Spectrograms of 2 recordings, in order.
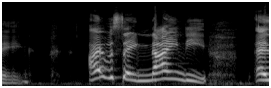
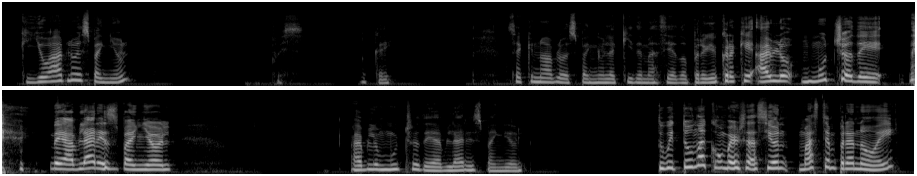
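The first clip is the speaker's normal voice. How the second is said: Spanish spoken with a Canadian English accent; 5 semitones lower, 3 dB quieter than usual. Speaking Spanish to a listener surprised they speak it, with a Canadian accent. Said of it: "Sé que tengo un acento en español canadiense".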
